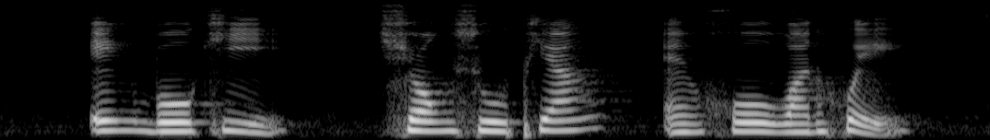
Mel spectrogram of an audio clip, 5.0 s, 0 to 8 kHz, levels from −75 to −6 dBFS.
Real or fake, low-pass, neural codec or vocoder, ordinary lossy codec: real; 7.2 kHz; none; none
